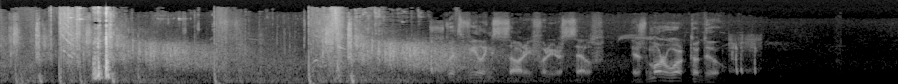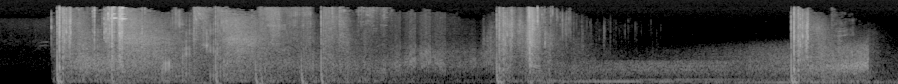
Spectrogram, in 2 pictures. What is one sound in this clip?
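A sniper rifle fires with a loud crack and echo.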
